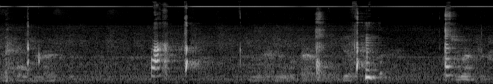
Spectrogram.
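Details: 2-month-old baby girl with hiccups she dislikes: brief, sharp, irregular catches of breath with soft fussing between them; infant hiccups.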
